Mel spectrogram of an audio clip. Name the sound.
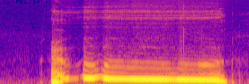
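voice imitating a howl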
